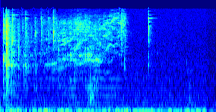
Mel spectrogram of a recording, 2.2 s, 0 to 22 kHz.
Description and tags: Swords Clash and Slide 1
Two swords collide and slide off of each other.
Clash, Hit, Knight, Medieval, Swing, Sword, Ting, Weapon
